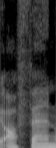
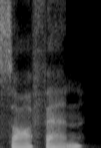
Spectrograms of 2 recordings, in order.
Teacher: many people say often without the T.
